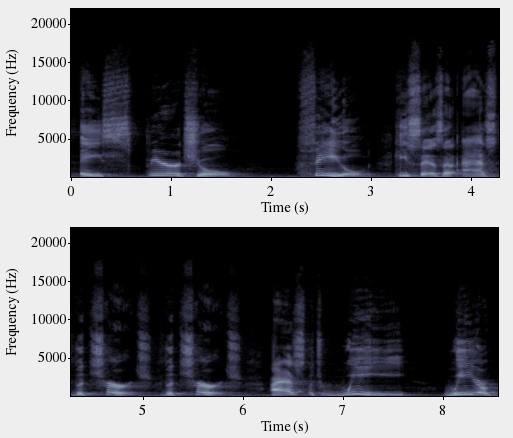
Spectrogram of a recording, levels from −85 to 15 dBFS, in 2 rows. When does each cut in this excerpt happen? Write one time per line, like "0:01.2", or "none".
0:05.2
0:06.7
